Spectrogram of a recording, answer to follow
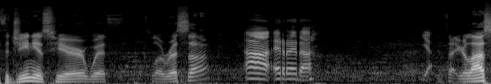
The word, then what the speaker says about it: Herrera: Arela? Herrera. Arreda? Herrera. Herreda? Herrera.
